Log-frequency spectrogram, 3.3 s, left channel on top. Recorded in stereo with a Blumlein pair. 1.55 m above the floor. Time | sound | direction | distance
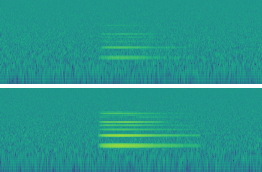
1.2 | a violin | 55° right | ?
